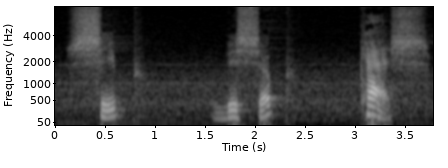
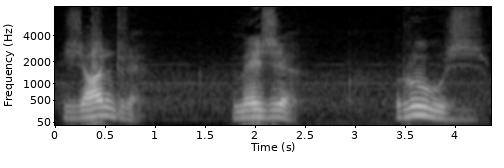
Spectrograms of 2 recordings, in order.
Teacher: Vocal cords vibrate for j, do not vibrate for sh. Sh is voiceless palatoalveolar fricative, while j is voiced palatoalveolar fricative.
